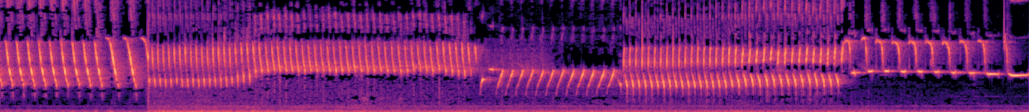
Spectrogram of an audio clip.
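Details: Canary singing vigorously to stimulate mating: rapid high trills shifting pitch, a lower buzzy rolling passage, more fast trilling and a closing series of sharp whistled notes.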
